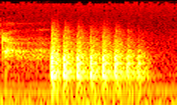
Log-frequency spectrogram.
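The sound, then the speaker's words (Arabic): A quick, evenly spaced series of about eight knocks on a wooden door, fairly loud, with no voices and only a faint background hiss. “ينقر على الباب مرة أو مرتين في البداية دون أن يتنبه الشاعر لوجوده”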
